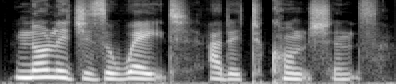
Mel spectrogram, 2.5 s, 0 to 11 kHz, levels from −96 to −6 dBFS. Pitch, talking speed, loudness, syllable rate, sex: 230 Hz, 170 wpm, -16 LUFS, 5.6 syllables/s, female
